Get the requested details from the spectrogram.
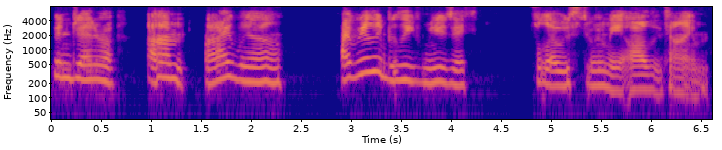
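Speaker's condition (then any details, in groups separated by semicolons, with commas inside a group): Spinal muscular atrophy type 2; from birth, slightly progressive since 20s, arms less mobile, power chair from 12, sensation unaffected; hard time talking before medication, breathing, speaking, singing now stronger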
